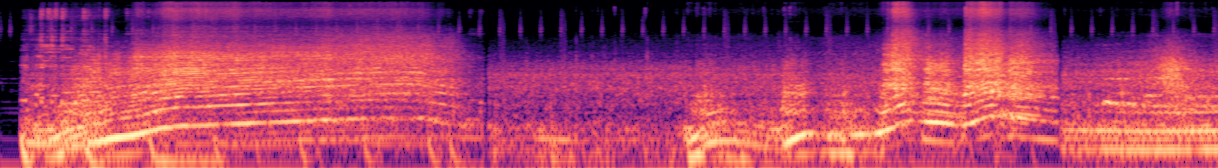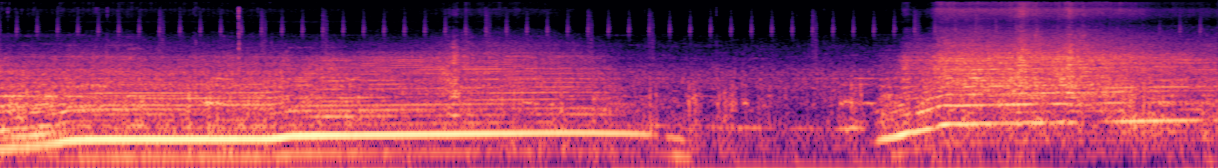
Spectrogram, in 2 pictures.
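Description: A Lexus GS accelerating hard through repeated pulls, engine revs climbing steadily through the gears with shifts between, loud and close, one long sustained high-rev run in the middle, no talk.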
